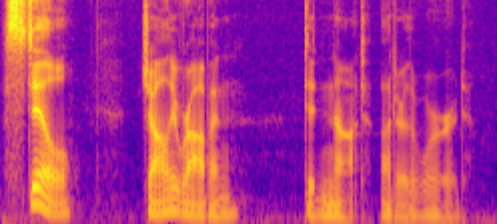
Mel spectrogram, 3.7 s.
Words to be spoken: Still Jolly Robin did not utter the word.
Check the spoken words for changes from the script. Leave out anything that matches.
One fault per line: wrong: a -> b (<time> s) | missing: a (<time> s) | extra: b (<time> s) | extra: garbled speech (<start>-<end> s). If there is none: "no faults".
no faults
